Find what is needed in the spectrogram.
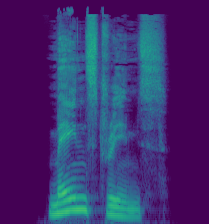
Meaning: genitive singular of Mainstream
- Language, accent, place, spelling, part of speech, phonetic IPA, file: German, Germany, Berlin, Mainstreams, noun, [ˈmeːnstʁiːms], De-Mainstreams.ogg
